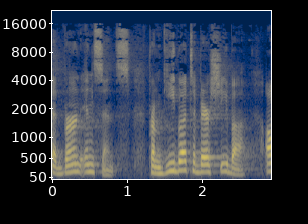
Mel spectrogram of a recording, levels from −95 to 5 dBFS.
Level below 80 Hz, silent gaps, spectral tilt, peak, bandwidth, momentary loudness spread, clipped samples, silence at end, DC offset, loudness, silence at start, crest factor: -68 dBFS; none; -4.5 dB/octave; -4 dBFS; 16.5 kHz; 9 LU; under 0.1%; 0 s; under 0.1%; -21 LUFS; 0 s; 16 dB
